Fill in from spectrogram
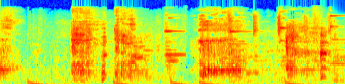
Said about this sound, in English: I don't know what's worse, getting coughed on by … or sitting in front of … hacking on me.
